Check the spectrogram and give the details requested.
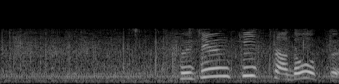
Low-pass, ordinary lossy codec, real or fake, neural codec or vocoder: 5.4 kHz; none; real; none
